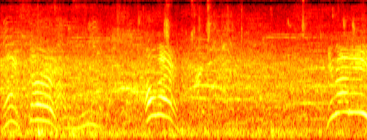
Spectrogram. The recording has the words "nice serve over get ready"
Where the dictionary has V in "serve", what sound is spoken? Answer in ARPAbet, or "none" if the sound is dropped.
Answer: none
